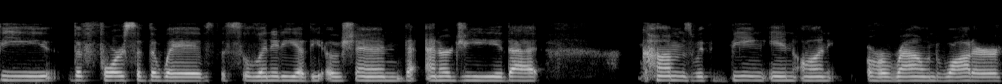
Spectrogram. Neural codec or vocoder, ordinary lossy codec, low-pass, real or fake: none; Opus, 24 kbps; 7.2 kHz; real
